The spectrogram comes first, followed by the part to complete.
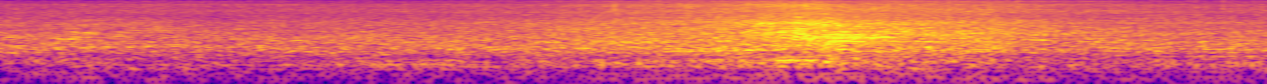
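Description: Street traffic noise with a vehicle passing close by: a hiss of engine and tyres that swells to its loudest about four seconds in and then fades.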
